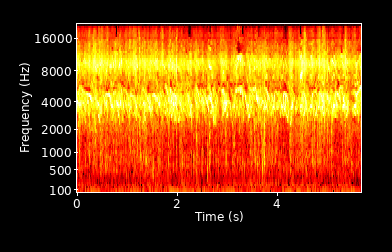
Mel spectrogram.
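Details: Just-hatched chickens give a continuous mass of high, thin peeping, with many short cheeps overlapping densely, while a steady low hum carries on in the background.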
